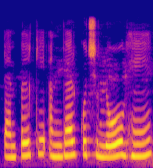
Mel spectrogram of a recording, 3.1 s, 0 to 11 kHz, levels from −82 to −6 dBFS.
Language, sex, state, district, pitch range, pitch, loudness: Hindi, female, Madhya Pradesh, Bhopal, 235-265 Hz, 250 Hz, -13 LUFS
